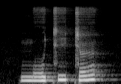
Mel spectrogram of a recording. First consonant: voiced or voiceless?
voiced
